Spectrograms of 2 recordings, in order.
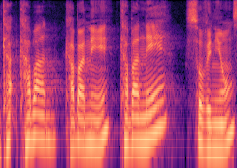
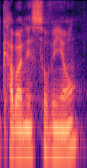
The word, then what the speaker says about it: Cabernet Sauvignon: Cabernet Sauvignon. – Sauvignon. – Aber Sauvignon Blanc kannst du sagen. – Sauvignon Blanc, ja. – Und Cabernet Sauvignon.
